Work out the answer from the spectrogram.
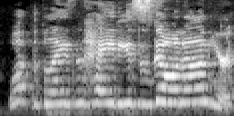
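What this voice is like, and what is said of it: Put-on Southern accent. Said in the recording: “There's got to be a voice, though. This person is going to be Southern.”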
